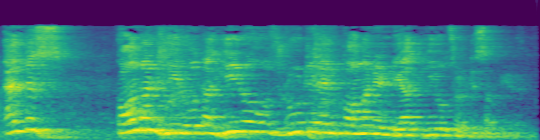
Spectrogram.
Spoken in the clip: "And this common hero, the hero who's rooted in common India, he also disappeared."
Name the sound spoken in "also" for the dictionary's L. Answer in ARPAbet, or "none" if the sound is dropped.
none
